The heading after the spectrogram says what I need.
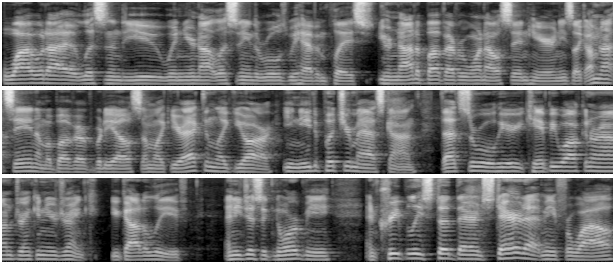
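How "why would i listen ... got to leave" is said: normal talking voice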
